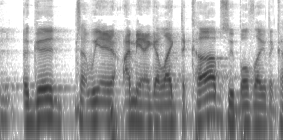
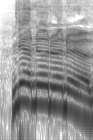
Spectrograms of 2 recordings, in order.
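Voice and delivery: flustered chatter; 11 semitones higher, 4 dB louder than usual. Acted. Flustered friendly chat with killer.

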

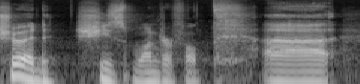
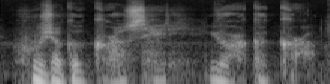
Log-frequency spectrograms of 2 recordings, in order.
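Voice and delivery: soft, near-whispered praise for a beloved dog; tender dog talk; 10 dB quieter than usual. Pretend. Host remembering brewery dog Sadie, tender soft murmur. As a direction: murmur it softly to a good dog.

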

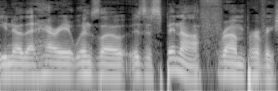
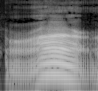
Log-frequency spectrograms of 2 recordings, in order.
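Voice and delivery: dinosaur voice; 4 semitones lower than usual. Retold or imitated. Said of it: "and he's like".

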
